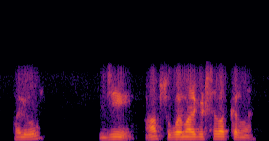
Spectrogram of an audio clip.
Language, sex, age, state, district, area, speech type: Urdu, male, 18-30, Delhi, East Delhi, urban, conversation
